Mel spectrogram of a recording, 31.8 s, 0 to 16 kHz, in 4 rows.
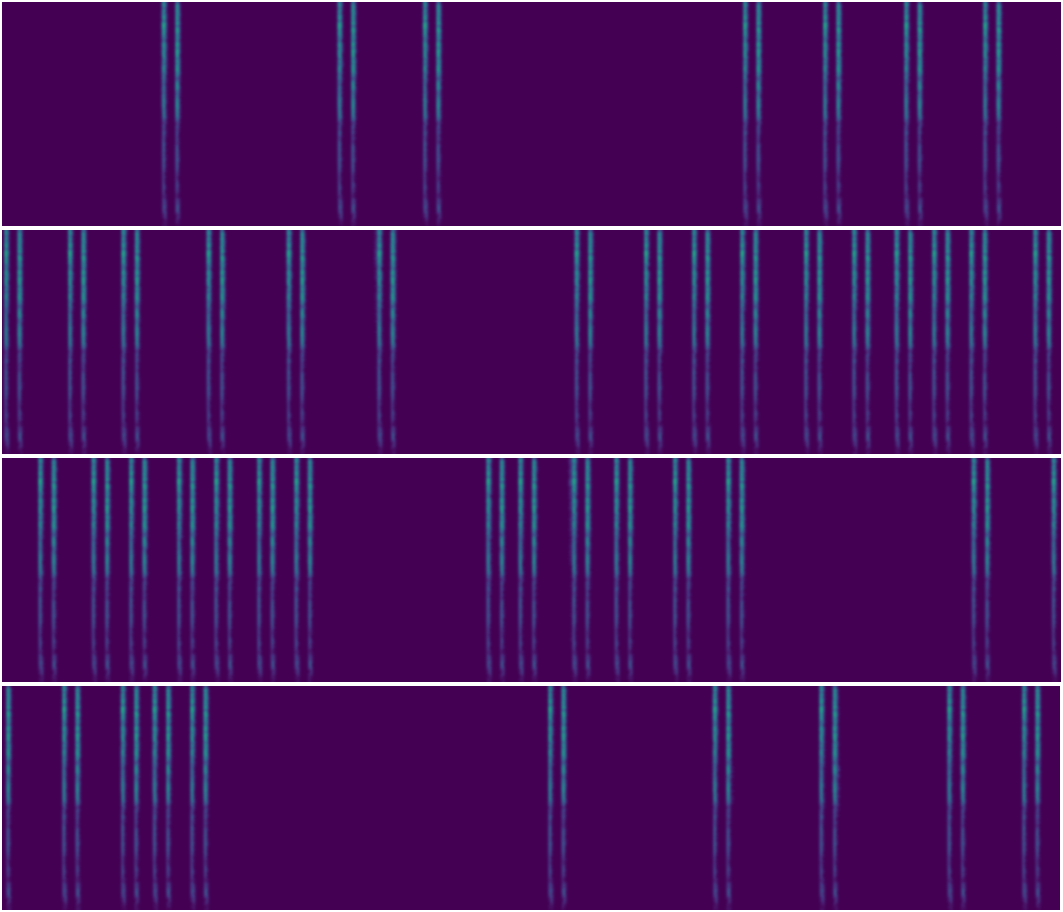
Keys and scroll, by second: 1.2 alt+space, 1.9 alt+space, 4.9-5.5 typing, 8.8 space, 10.7 typing, 13.5 space, 15.6 space, 22.8 ], 22.9 ], 23.1 ], 31.5 space.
